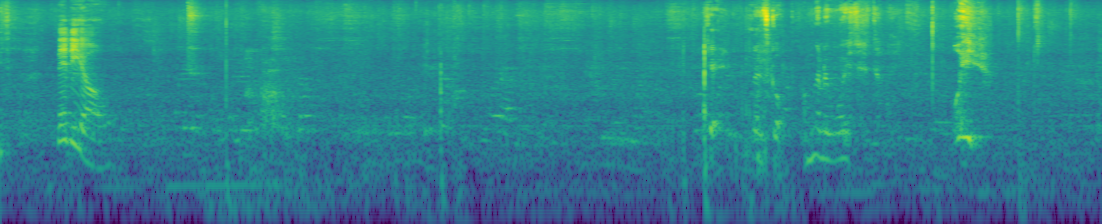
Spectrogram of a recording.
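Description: A young girl speaks and squeals close by.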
